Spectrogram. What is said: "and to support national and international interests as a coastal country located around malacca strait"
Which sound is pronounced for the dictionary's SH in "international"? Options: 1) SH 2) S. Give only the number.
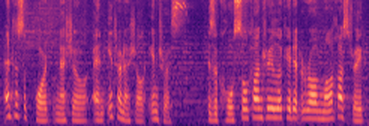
1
